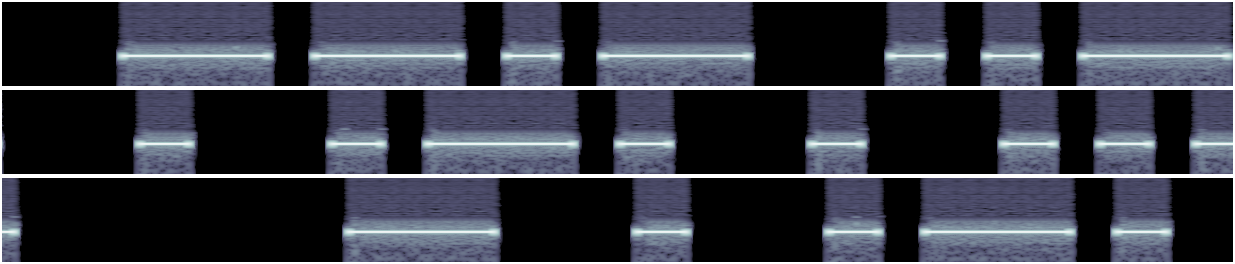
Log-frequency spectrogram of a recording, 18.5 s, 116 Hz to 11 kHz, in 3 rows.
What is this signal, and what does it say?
Morse code, heard as a keyed tone, about 5 wpm, 600 Hz. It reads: QUERES TER
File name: CW / 5PPM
